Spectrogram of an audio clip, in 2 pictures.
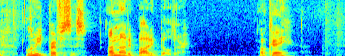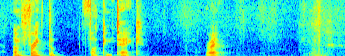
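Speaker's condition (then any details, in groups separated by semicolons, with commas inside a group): No condition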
